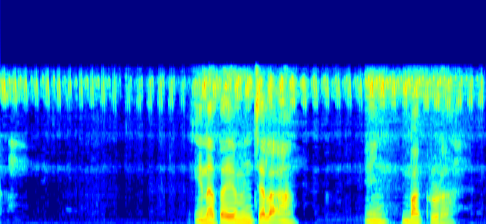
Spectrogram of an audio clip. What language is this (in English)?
Santali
